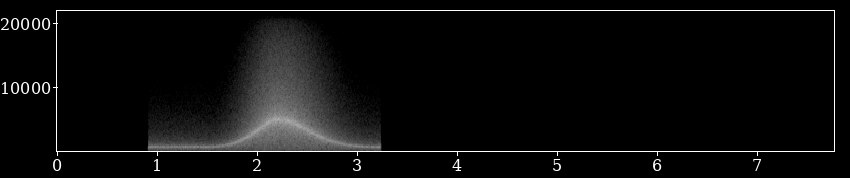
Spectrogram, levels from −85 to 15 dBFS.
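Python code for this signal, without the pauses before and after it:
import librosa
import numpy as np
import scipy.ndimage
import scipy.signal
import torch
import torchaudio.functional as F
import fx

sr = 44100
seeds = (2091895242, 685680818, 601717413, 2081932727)

y = fx.whoosh(sr, seeds[0], length_s=2.32, peak_s=1.3, rise_s=0.7, fall_s=0.95, ends_hz=750.0, peak_hz=5000.0, q=10.0, swell_db=19.5)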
